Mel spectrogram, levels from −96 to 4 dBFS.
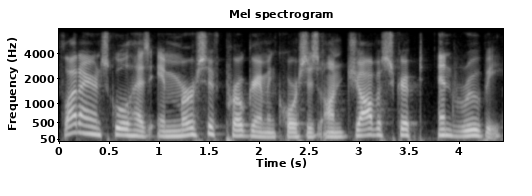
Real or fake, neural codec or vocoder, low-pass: real; none; 7.2 kHz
